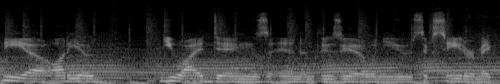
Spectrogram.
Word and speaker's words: Enthusia: You'd call enthusiasts a simulationist game. Forza is a gamified simulation. Okay, I put the emphasis on the wrong syllable or something. You're saying that Enthusia is at its core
